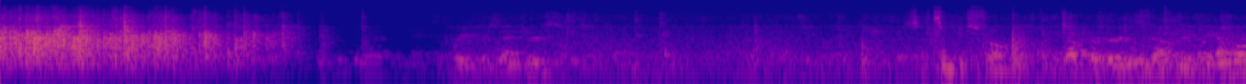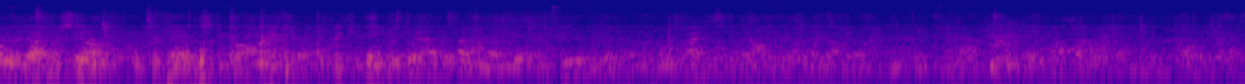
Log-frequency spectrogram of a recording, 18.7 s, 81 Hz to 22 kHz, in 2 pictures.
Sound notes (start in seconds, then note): 3.7 applause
